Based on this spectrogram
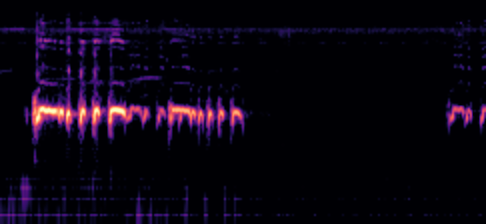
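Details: Zebra dove (perkutut) gives a rapid rolling series of short coos that starts loud and fades over about one and a half seconds. After a silence, a brief softer burst of the same notes follows.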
